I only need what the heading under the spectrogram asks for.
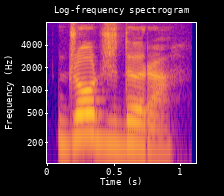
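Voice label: "джодждӧра", Komi, female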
